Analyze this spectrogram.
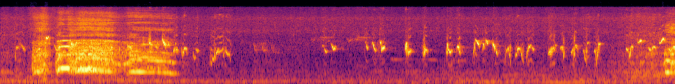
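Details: Harsh, loud broadband calling opens, then after a pause a tame sooty-headed bulbul starts its fast 'ropel' song, a lively series of short, clear whistled notes, several per second, rising and falling.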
